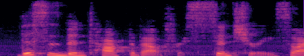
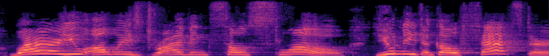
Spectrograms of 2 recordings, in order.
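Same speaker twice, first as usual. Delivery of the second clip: higher, louder snapping at the partner; mock angry yell; 9 semitones higher, 4 dB louder than usual. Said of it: "you yell at your partner and say".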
